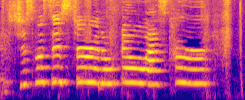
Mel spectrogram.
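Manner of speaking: high mock-innocent protest; squeaky defensive reply. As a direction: squeak it out, exasperated. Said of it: "And I was like".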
